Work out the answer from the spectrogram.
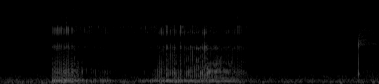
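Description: Soft rasping breaths with a low rattling tone during sleep, two long drawn breaths in a quiet room; cat snoring.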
